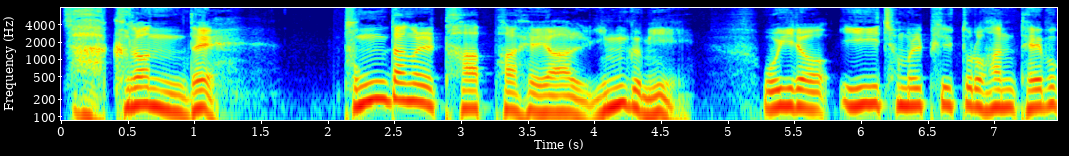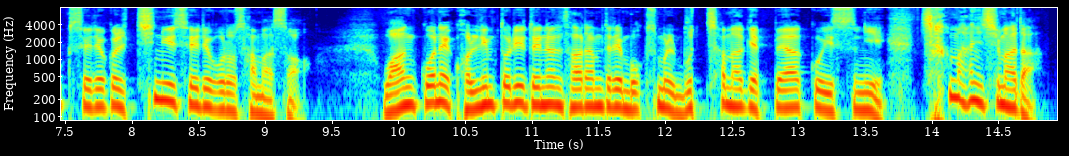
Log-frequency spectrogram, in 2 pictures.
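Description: A man hosting and narrating a history program in clear, explanatory scripted speech. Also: on the high side, expressive, moderate pace, no echo, clean studio sound.

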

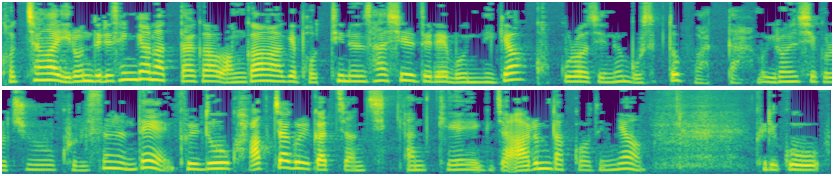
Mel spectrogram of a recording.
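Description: Woman, mellow tone, dry close sound, talks books and reads passages aloud at an unhurried pace. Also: mid-range voice, no room sound. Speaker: book recommender guest. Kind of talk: casual talk about books.

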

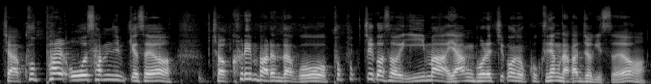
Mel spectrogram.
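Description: Animated high-voiced male radio host. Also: brisk. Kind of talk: lively radio hosting, reading listener messages. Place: radio studio.

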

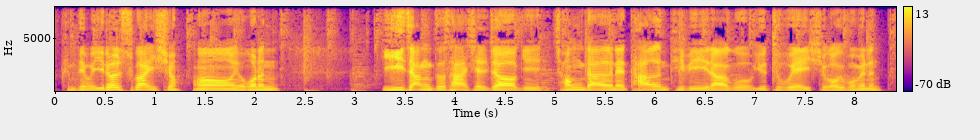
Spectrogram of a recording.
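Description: A man with a Chungcheong Korean accent hosting a radio show, reading listener messages and giving folksy, teasing, homespun advice in a casual chat. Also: fairly high pitch.

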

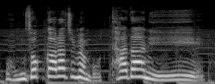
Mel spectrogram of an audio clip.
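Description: Animated high-voiced woman in a radio skit. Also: moderate pace. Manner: animated, dramatic, comic. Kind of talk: scripted radio comedy skit. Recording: faint music underneath.

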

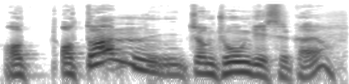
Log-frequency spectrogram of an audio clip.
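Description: A male radio host with a slightly high voice that swoops up and down as he talks. He chats in a studio in a playful, teasing way and breaks into laughter often. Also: wildly swooping pitch, normal speed, creaky. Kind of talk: casual radio chat.

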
